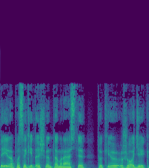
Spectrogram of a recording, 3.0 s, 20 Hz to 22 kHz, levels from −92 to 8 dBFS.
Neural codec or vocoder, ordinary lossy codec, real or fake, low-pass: autoencoder, 48 kHz, 32 numbers a frame, DAC-VAE, trained on Japanese speech; MP3, 48 kbps; fake; 14.4 kHz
